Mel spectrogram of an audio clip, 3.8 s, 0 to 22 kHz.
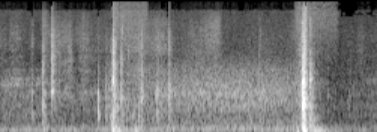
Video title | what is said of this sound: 😱 Exclusive! 2025 Rivian R1S: A Most Fortunately Unfortunate Review | it doesn't sound as substantial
